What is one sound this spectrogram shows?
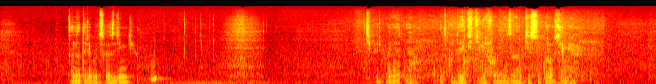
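A man speaks quietly and calmly nearby.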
